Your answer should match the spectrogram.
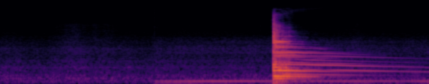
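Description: Edited-in sound effect: a low hum comes in about a second and a half in, then near three seconds a sharp metallic ring strikes and its tones slide steadily downward in pitch as it fades.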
